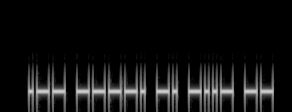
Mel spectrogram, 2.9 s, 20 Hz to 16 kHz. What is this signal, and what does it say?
Morse code, heard as a keyed tone, about 30 wpm, 700 Hz. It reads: W9NXM
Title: Call Signs Repeated 2x - 30wpm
